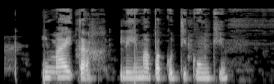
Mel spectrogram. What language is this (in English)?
Sihuas Ancash Quechua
